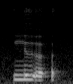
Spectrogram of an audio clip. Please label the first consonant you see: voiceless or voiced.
voiced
